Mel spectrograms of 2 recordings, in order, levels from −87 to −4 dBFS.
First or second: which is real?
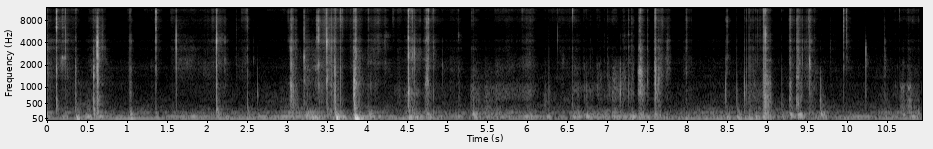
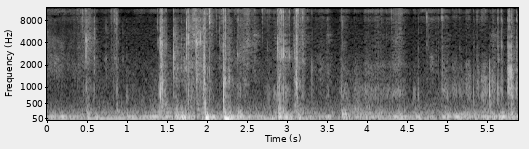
second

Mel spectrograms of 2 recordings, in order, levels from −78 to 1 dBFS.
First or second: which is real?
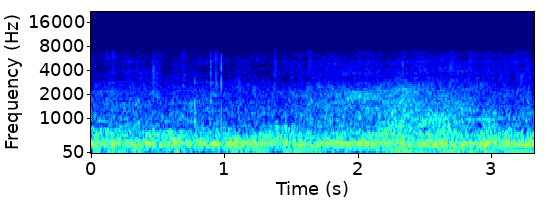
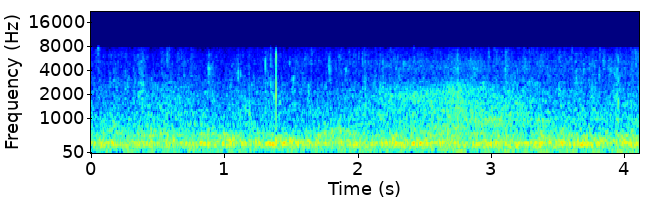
second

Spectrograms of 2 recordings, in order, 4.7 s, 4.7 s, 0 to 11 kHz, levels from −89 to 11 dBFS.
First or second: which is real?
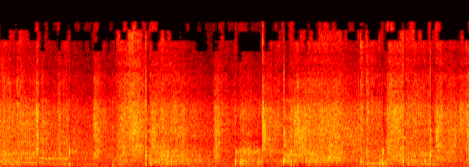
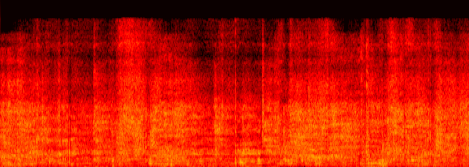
first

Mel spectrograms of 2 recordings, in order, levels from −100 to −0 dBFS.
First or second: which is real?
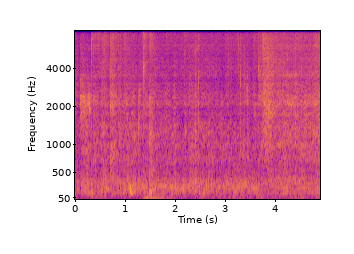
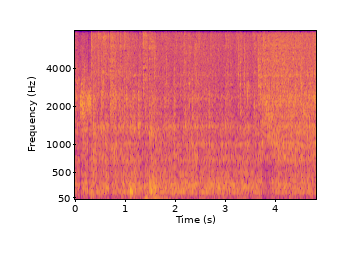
second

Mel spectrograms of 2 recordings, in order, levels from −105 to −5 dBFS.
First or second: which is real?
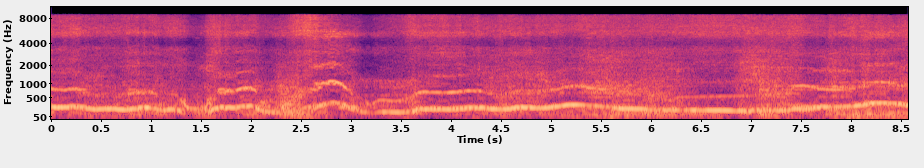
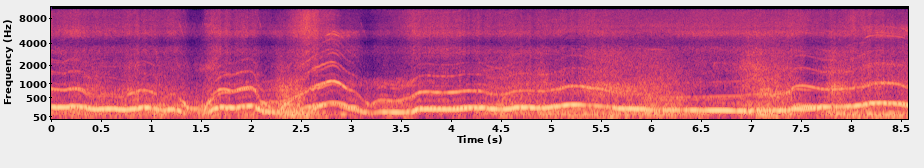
second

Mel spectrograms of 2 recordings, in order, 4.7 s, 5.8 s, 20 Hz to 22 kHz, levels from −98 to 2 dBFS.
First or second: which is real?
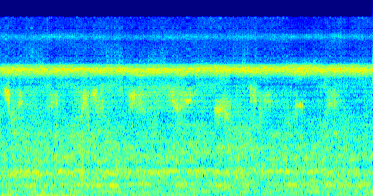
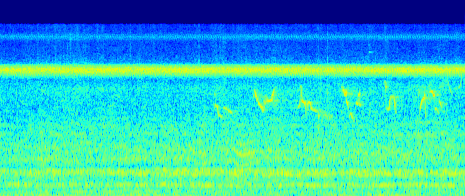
second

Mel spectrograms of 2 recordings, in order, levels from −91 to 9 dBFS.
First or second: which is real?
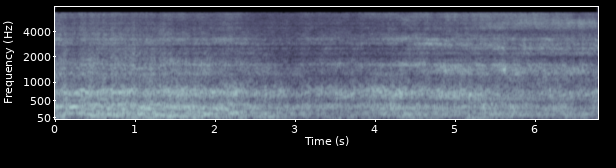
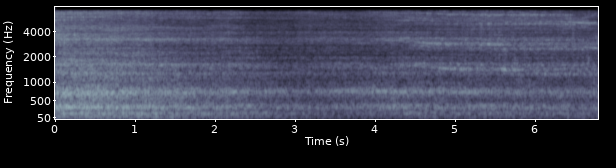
second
